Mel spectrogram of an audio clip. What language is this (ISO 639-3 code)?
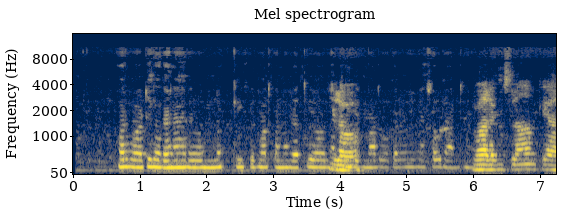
urd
